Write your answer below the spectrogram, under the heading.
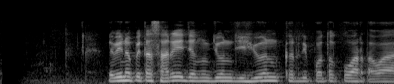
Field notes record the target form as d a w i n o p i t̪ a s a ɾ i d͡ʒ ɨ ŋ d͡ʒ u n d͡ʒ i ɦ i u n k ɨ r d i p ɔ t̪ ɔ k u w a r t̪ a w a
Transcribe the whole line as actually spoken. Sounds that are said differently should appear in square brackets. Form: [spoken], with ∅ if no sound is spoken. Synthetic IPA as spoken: d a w i n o p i t̪ a s a ɾ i d͡ʒ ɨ ŋ d͡ʒ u n d͡ʒ i ɦ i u n k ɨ r d i p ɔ t̪ ɔ k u w a r t̪ a w a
